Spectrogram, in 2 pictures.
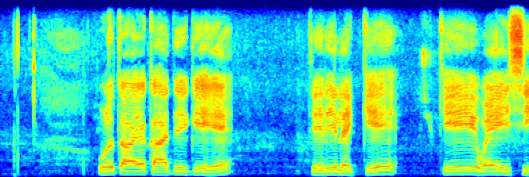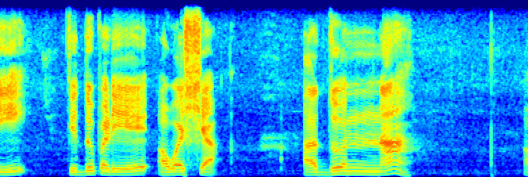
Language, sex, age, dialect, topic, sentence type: Kannada, male, 36-40, Dharwad Kannada, banking, question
